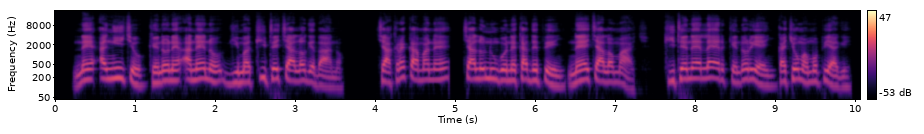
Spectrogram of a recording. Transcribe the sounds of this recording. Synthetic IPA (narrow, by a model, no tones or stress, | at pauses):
nɛʔaŋit͡ʃokendonɛʔanɛnɔɡimakitet͡ʃalɔɡɪd̪a̰nɔ̰ | t͡ʃakɾɛkamanɛt͡ʃalonuŋɡonɛkad̪epiɲnɛt͡ʃalɔma̰t͡ʃ | kitenɛlɛrkendoɾjɛɲkat͡ʃʊmamɔpɪaɡɪ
